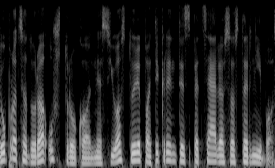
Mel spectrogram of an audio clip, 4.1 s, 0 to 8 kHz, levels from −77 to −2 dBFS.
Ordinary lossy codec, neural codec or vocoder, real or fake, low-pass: Opus, 24 kbps; codec, 24 kHz, 3.1 kbps, DualCodec; fake; 7.2 kHz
